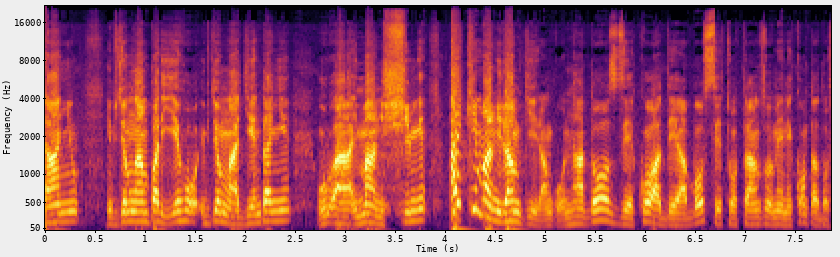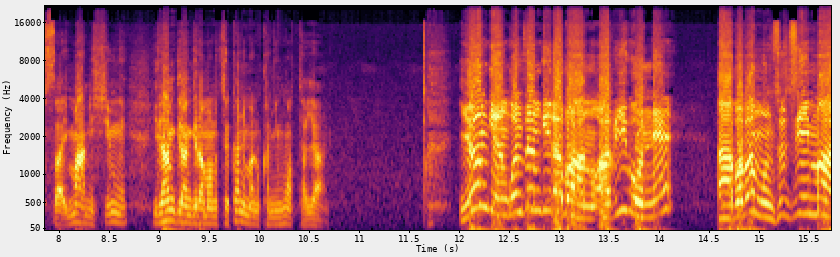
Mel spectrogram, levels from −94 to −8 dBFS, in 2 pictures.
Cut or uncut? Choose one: uncut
